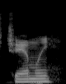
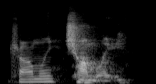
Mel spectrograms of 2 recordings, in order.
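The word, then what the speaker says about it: Cholmondeley: If I gave you the word that is spelt Cholmondely. – Okay. – I would then need to tell you that it's pronounced. – Tell me that's Chamley. Chomley.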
